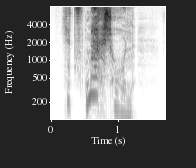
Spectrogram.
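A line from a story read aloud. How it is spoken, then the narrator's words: Hiss. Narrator (German): zischte nun auch Prinzessin Morgenblüte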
